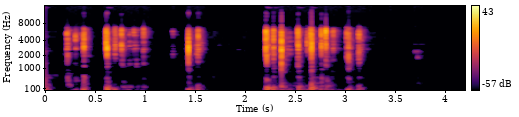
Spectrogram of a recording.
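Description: Typing on a computer keyboard: two short runs of keystrokes, about a second each, with a pause between.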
